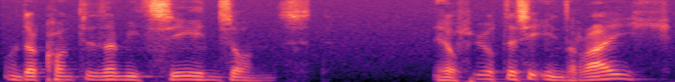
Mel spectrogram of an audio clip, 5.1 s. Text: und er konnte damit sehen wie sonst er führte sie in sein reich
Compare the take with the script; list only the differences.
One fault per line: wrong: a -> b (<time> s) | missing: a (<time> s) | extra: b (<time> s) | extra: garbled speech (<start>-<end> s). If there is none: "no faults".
missing: wie (1.7 s)
missing: sein (4.2 s)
